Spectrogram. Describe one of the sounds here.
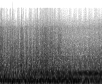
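A truck rumbles by close alongside.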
